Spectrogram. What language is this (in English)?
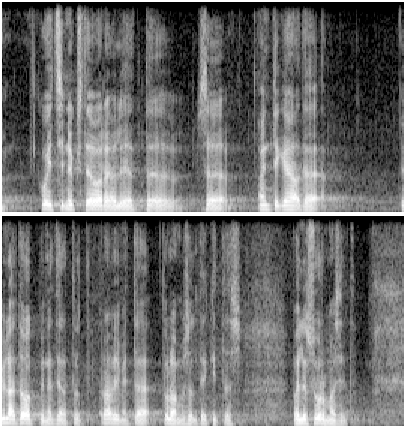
Estonian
